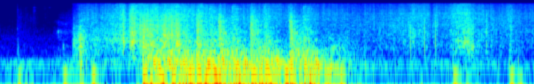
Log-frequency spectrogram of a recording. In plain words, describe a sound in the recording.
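A rifle fires a rapid, loud burst of shots.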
